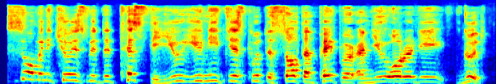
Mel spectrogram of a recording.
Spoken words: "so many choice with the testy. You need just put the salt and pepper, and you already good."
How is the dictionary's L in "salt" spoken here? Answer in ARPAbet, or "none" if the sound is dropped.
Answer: L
